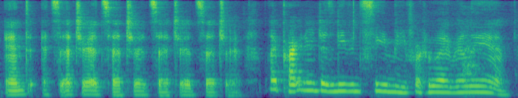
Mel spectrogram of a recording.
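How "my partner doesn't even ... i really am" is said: high-pitched anxious complaining; frantic whiny brain. Retold or imitated. The anxious mind griping about everyone, high and whiny. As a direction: squeak out the petty grievances. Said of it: "our brain is like".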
